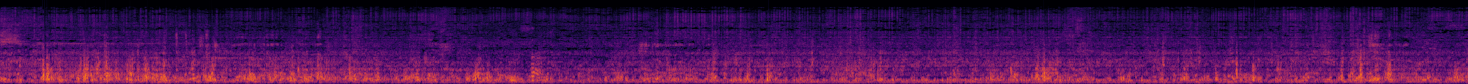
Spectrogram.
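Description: Motorcycle riding along a road: its engine running under a steady, fluttering rush of wind on the microphone.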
